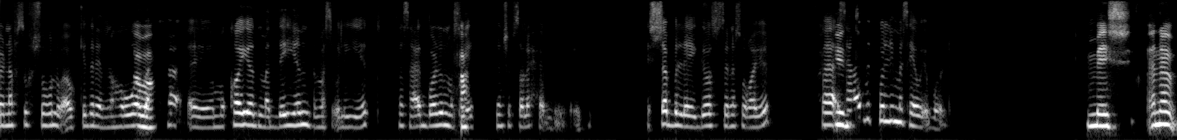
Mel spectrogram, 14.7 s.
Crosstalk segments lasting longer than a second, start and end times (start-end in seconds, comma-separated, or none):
none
